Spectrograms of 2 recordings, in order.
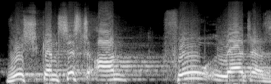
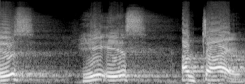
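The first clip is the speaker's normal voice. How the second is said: ordinary talk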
